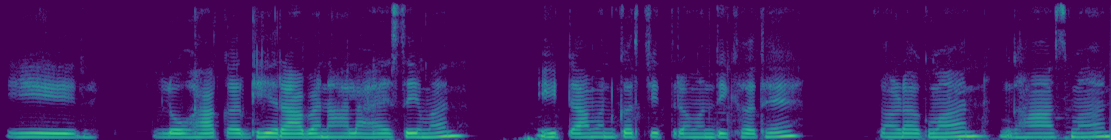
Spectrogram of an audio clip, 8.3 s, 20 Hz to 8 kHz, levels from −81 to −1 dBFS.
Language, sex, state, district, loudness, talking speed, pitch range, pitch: Sadri, female, Chhattisgarh, Jashpur, -32 LUFS, 130 wpm, 210-225 Hz, 215 Hz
